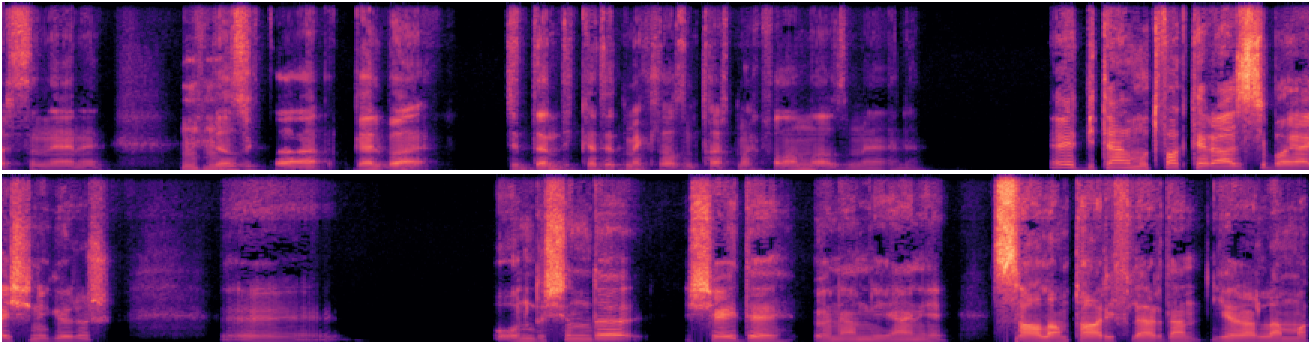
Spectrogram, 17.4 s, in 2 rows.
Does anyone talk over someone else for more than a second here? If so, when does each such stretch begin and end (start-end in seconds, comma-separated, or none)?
none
